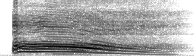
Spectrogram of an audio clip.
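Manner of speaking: high, loud delighted ah; surprised ah. Acted. Girls seeing the toys and candies, high delighted ah. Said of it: "and then said".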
